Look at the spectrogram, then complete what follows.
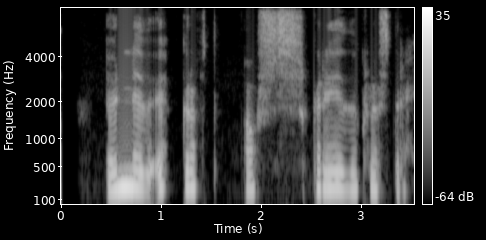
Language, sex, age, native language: Icelandic, female, 20-29, Icelandic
